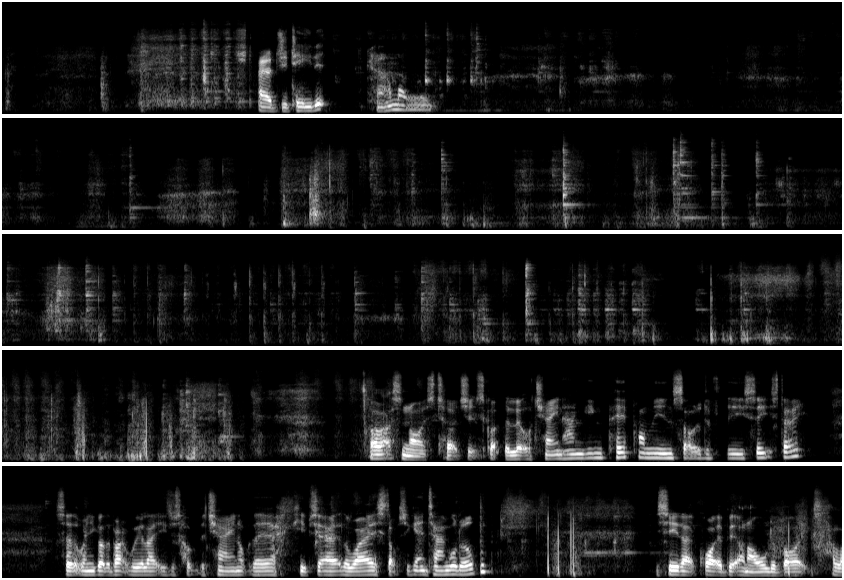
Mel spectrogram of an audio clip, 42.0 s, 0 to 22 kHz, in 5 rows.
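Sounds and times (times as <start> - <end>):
brush scrubbing metal frame: 1.4 - 9.9, 11.8 - 29.8, 35.3 - 42.0.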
